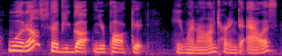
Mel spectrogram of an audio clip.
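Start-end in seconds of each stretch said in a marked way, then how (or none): 0.1-1.9 lightly voiced dodo, a touch grave; a hint of a solemn old bird asking. A narrator's reading. Dodo gravely questions Alice, lightly voiced grave bird. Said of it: "replied very gravely".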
